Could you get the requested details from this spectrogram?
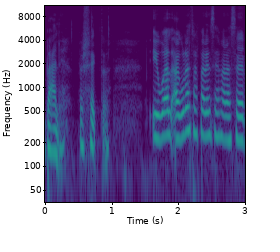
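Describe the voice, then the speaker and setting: Very fast speech with a Canarian accent, dark and mellow in tone, fairly even in intonation, in a dry, close sound with no echo. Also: woman. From Canary Islands, Tenerife. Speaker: astronomer. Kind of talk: public science lecture. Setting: museum lecture with audience.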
